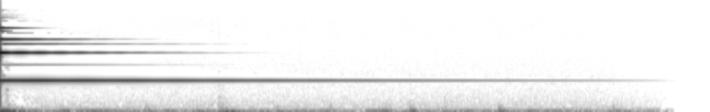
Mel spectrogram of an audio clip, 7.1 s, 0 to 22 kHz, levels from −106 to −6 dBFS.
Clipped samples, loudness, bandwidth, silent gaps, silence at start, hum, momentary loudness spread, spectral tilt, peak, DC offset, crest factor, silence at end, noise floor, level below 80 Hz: under 0.1%; -22 LUFS; 13 kHz; none; 0 s; none; 27 LU; 6 dB/octave; -2 dBFS; under 0.1%; 26 dB; 5.3 s; -78 dBFS; -64 dBFS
